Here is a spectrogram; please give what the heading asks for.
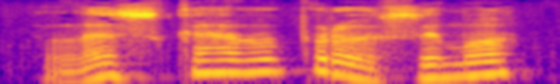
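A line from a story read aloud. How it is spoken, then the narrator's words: Joyful group exclamation. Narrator (Ukrainian): радісно вигукнули подорожні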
